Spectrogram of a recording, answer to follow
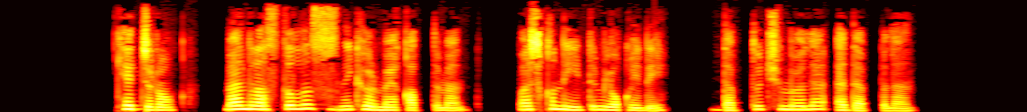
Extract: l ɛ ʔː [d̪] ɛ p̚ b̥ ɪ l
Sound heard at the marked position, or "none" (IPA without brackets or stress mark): d̪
